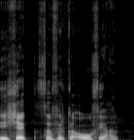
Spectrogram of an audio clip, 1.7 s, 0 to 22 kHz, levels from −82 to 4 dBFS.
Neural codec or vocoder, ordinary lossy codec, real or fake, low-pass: none; none; real; none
